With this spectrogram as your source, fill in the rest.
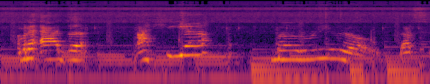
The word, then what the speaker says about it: ají amarillo: And I'm going to add the ají amarillo.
